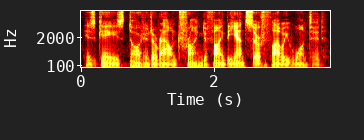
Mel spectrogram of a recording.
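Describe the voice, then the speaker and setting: A man's voice: deep voice, little pitch movement, a little slow, a little mellow, dry recording. A man reading scripted third-person story narration as the narrator of an audio drama.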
